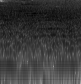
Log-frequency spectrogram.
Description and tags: Loopable snippets of boardwalk and various other Ocean City noises.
